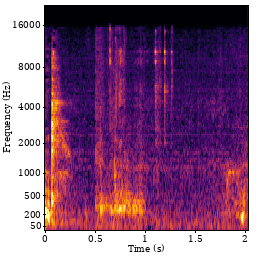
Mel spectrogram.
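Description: Small screwdriver backing a tiny screw out of a plastic cooling-fan frame: faint small clicks and scraping in the first half, with a couple of tiny high ticks a little after a second in.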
